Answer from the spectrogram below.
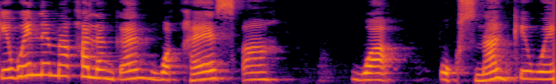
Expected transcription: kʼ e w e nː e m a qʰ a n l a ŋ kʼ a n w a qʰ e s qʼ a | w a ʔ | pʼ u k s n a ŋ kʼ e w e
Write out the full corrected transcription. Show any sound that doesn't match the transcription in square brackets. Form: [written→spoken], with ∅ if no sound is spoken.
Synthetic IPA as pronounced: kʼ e w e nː e m a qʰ a [n→∅] l a ŋ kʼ a n w a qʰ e s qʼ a | w a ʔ | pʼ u k s n a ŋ kʼ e w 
